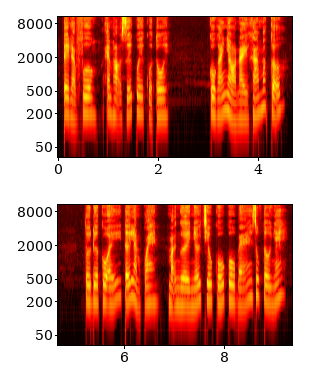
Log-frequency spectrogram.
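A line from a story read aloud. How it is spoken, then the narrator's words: Friendly, smiling. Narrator (Vietnamese): mỉm cười với những người ngồi kia, giọng nói thân thiện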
